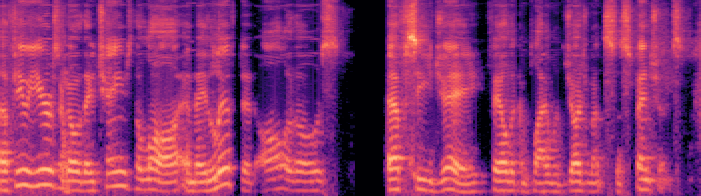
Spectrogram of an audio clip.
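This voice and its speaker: Moderately paced and with lively intonation, a man speaks in a normal speaking voice. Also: fairly high pitch for a man. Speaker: judge. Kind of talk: courtroom proceedings.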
